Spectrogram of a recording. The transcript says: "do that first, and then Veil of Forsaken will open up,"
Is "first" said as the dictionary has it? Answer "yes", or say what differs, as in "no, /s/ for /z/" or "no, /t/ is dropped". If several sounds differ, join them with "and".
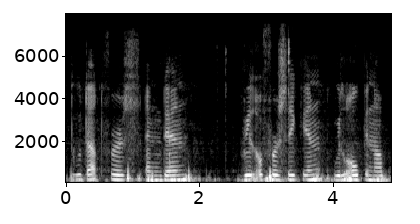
yes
